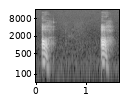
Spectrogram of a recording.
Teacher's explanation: very short and made sort of in the midsection of your mouth not right at the back like with the short a it's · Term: short u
